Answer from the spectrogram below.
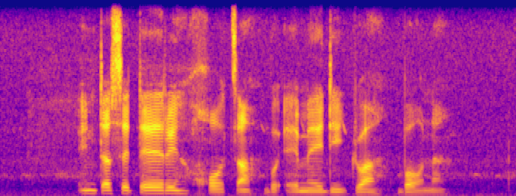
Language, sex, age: Tswana, male, 24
